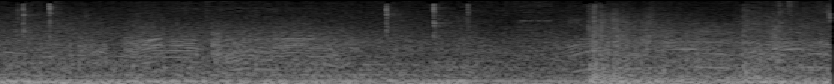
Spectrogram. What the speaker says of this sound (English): Grenadier squad wiped again here by Katyusha fire from outside and the Red Army.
